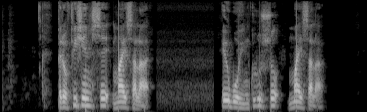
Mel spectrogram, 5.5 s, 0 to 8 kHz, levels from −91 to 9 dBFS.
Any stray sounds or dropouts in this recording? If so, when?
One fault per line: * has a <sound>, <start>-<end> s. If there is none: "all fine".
all fine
